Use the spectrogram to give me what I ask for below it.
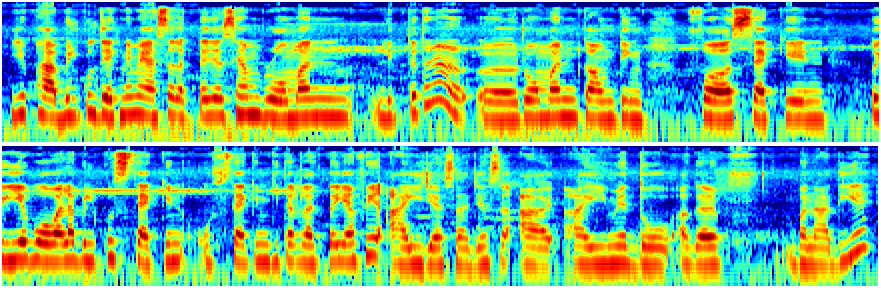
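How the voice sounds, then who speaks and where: A young woman, explaining a language lesson patiently, often pausing to check that it's understood. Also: on the high side, darkish tone, slight background noise. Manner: patient, repeats points, often asks "okay?". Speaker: language teacher.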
